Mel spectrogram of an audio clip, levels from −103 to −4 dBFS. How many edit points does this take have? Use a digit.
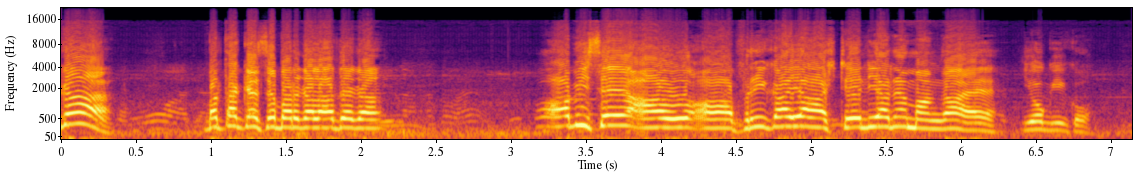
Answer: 1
